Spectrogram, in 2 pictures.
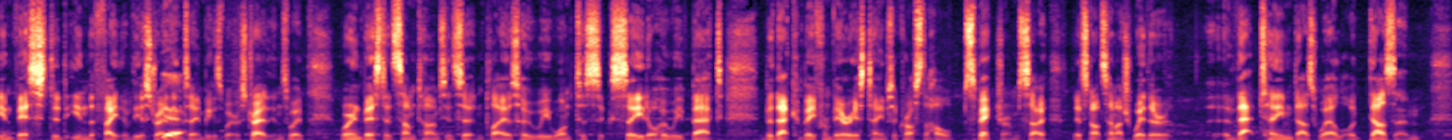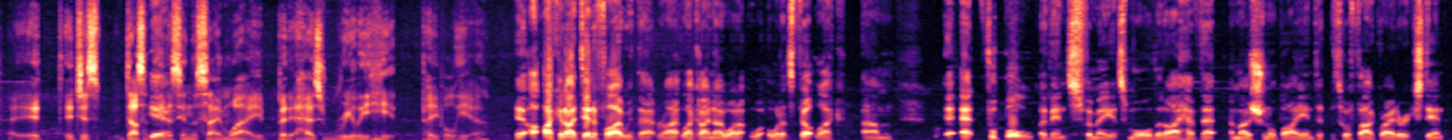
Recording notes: We did record this the day after the final, both of us at airports in different countries on the way home to Australia. Somehow the audio disappeared but we've managed to salvage it since.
